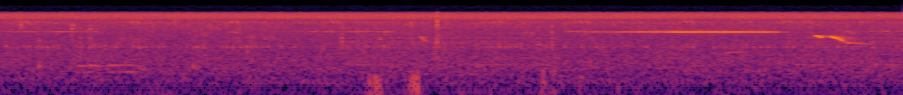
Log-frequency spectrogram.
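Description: Outdoor background hiss with a thin, high whistle held steady for about two seconds, then a short bird call falling in pitch near the end; a couple of soft low thuds come in the middle.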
